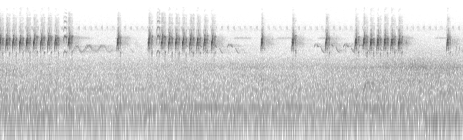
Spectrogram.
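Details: Mockingbird in a tree close by at night, mimicking a catalog of sounds: fast bursts of bright chirps alternating with wavering warbled whistles and isolated sharp single notes.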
